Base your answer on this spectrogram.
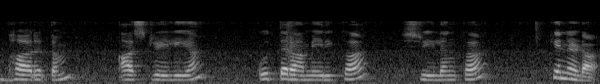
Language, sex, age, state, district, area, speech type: Sanskrit, female, 45-60, Karnataka, Shimoga, urban, spontaneous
